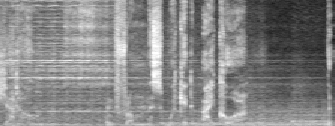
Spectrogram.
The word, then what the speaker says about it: ichor: And from this wicked ichor, the That's how it's pronounced. I always said it was Iker.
